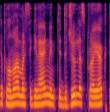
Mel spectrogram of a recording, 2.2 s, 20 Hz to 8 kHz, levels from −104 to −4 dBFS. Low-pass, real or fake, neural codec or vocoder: 7.2 kHz; fake; codec, 44.1 kHz, 3.4 kbps, Pupu-Codec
